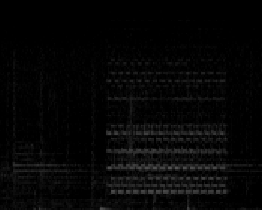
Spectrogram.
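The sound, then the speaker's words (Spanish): A telephone rings with an incoming call, one sustained burst of bright electronic ringing lasting over a second, with a few dull thumps before and after it. “Tenemos una llamada.”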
